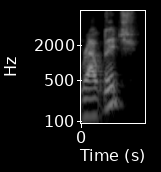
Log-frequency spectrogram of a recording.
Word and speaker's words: Routledge: never really settled but the majority of people said Routledge that was the way it was pronounced um but some people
